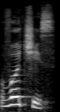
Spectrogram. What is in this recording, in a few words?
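"вӧчис", Komi, female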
